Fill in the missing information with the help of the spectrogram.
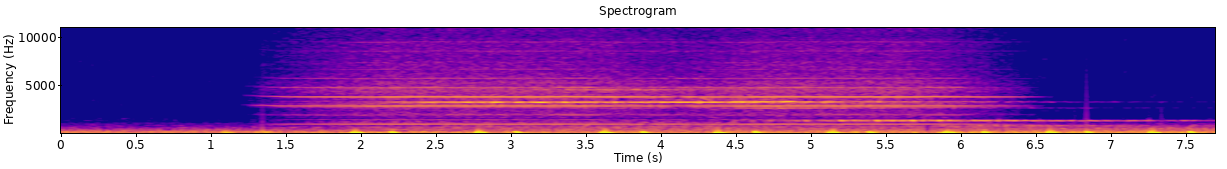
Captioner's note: eerie music; heart beating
